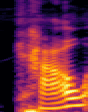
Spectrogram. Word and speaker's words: Cau: for the coach of Cal, I think is how you pronounce his name. C-A-U. I assume that's Cal, like Macau.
